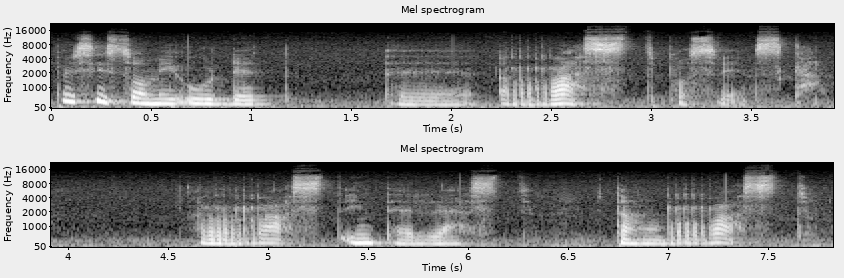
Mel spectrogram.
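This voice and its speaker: Soft-spoken woman teaching letters. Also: mid-range voice, a little hiss or hum. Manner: slow, patient, repeats words, often drops to a whisper. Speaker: language teacher. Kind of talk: handwriting lesson in Kurdish letters, explained in Swedish.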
